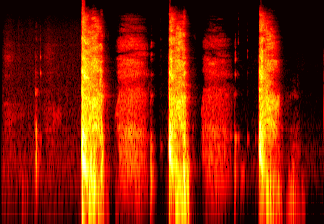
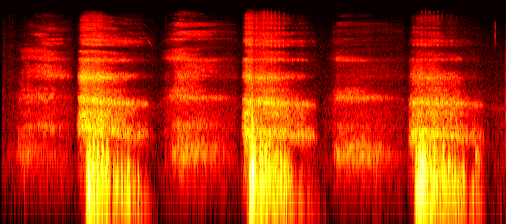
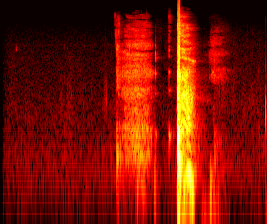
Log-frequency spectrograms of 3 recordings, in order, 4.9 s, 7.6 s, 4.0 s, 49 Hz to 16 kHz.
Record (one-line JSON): {"three_cough_length": "4.9 s", "three_cough_amplitude": 32768, "three_cough_signal_mean_std_ratio": 0.26, "exhalation_length": "7.6 s", "exhalation_amplitude": 32768, "exhalation_signal_mean_std_ratio": 0.38, "cough_length": "4.0 s", "cough_amplitude": 32768, "cough_signal_mean_std_ratio": 0.18, "survey_phase": "beta (2021-08-13 to 2022-03-07)", "age": "45-64", "gender": "Male", "wearing_mask": "No", "symptom_none": true, "smoker_status": "Ex-smoker", "respiratory_condition_asthma": false, "respiratory_condition_other": false, "recruitment_source": "REACT", "submission_delay": "1 day", "covid_test_result": "Negative", "covid_test_method": "RT-qPCR", "influenza_a_test_result": "Negative", "influenza_b_test_result": "Negative"}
